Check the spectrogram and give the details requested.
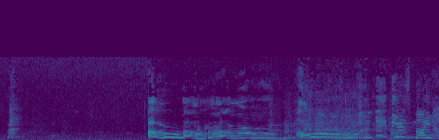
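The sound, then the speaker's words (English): After a couple of seconds of faint hiss, a dog, Hound Dog, breaks into loud, drawn-out howls that waver up and down in pitch, continuing in several long, moaning bursts. “Let me say hi to Hound Dog.”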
